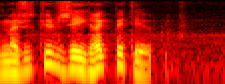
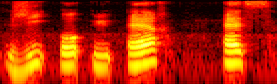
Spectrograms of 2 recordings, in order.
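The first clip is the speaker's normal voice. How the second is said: higher, slow, separated letters; slow spelling; 4 semitones higher, 3 dB louder, slower than usual. Shown as a demonstration. Teacher spelling the second syllable, slow higher-pitched spelling. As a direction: spell each letter slowly and apart.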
